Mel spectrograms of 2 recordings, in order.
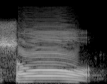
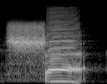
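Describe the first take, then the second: First: The syllable sounds heavy, with a dark o-like vowel. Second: The syllable sounds light, with an open a. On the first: The speaker calls it wrong. "tidak sho" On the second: The speaker calls it right. "huruf berbunyi sya"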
